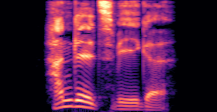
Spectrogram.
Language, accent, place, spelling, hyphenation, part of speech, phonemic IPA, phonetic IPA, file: German, Germany, Berlin, Handelswege, Han‧dels‧we‧ge, noun, /ˈhandəlsˌveːɡə/, [ˈhandl̩sˌveːɡə], De-Handelswege.ogg
- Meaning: nominative/accusative/genitive plural of Handelsweg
